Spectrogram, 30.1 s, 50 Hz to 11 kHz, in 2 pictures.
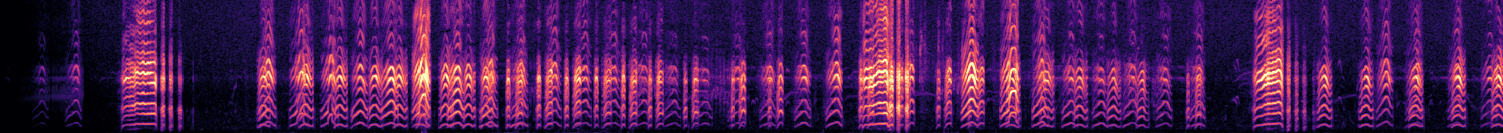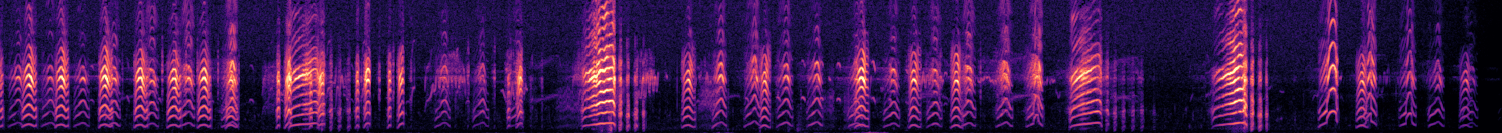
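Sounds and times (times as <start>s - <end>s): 
Ross's gull: 0.4s - 1.9s, 2.6s - 26.6s, 27.2s - 29.9s.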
